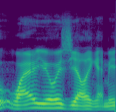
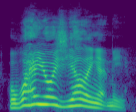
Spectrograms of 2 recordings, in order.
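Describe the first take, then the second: First: Said in the usual way. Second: Higher, louder, fast, mock-whiny kid protest; a hammed-up son complaining. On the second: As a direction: play the wronged kid dodging his chore. Son deflecting a chore request.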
